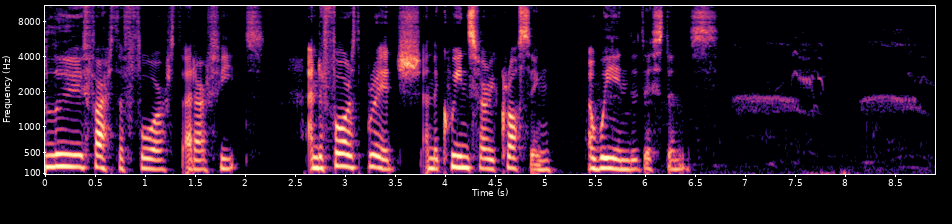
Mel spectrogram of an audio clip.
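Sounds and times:
speech: 0.0s - 6.8s
seagulls screeching: 6.8s - 8.8s.

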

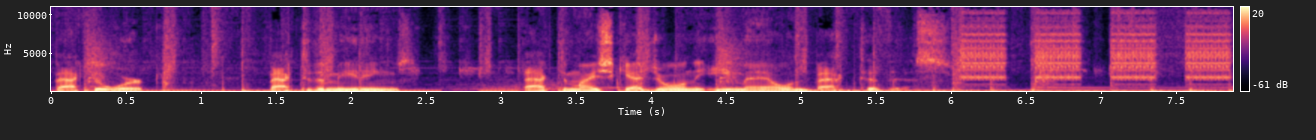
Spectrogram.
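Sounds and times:
speech: 0.0s - 0.8s, 1.4s - 2.5s, 3.1s - 6.1s
alarm clock ringing in shrill bursts: 6.1s - 7.8s.

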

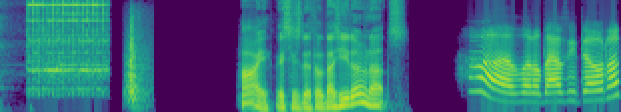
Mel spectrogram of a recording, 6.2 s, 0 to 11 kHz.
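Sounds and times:
telephone bell ringing: 0.2s - 1.2s
speech: 2.4s - 4.1s, 4.8s - 6.2s.

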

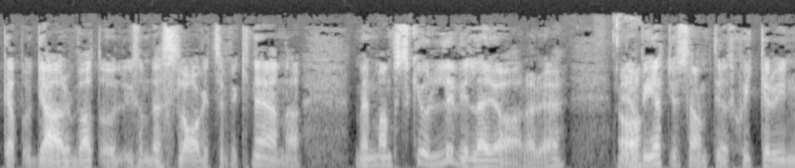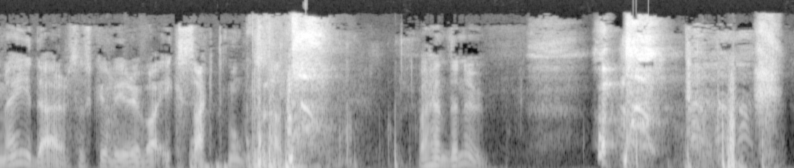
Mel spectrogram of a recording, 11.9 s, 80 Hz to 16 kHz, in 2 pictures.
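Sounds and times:
speech: 0.0s - 10.8s
person sneezing: 7.8s - 8.6s, 10.4s - 11.9s.

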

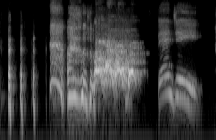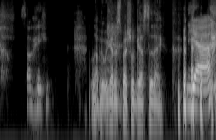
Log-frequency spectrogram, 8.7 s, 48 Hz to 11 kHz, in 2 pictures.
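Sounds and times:
laughter: 0.0s - 2.0s, 7.8s - 8.6s
speech: 0.2s - 0.5s, 1.4s - 2.6s, 3.2s - 8.6s
dog barking: 1.8s - 3.0s.

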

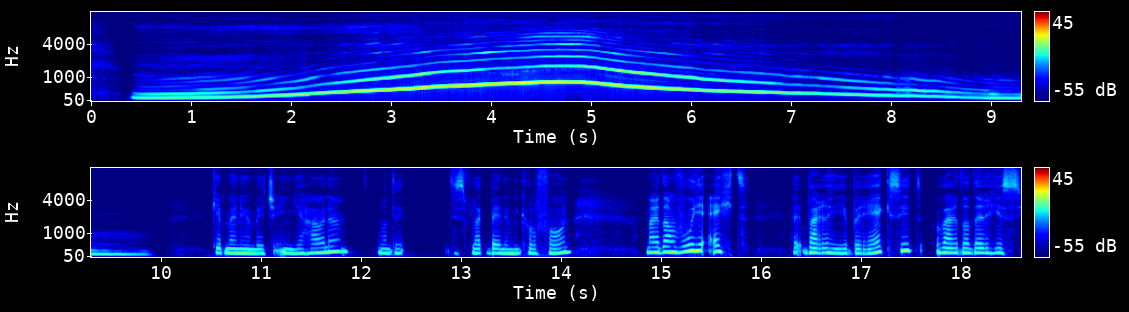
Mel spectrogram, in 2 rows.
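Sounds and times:
speech: 0.4s - 0.7s, 11.1s - 18.5s
voice imitating a fire engine siren as a singing exercise: 0.4s - 9.3s.

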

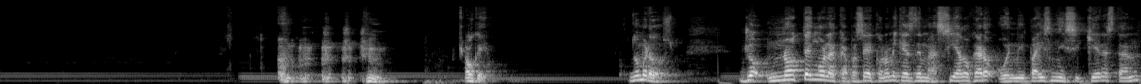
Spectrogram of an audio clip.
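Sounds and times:
speech: 2.3s - 4.0s, 4.6s - 5.0s, 6.3s - 11.4s
rough throaty coughs: 2.8s - 4.6s.

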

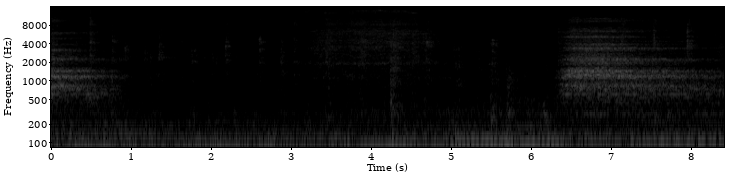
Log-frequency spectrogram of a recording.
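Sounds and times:
deep inhale and exhale through the mouth: 0.0s - 1.1s, 3.2s - 5.0s, 6.3s - 8.4s
quiet low hum: 0.0s - 8.4s.

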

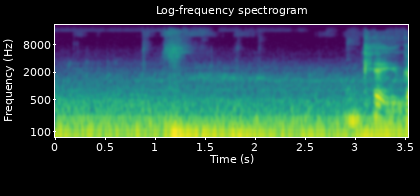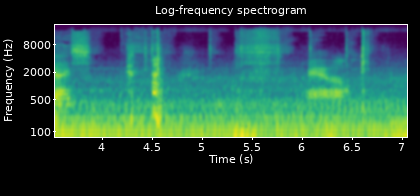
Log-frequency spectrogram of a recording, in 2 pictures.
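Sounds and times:
low traffic rumble from cars: 0.0s - 7.0s
speech: 3.2s - 4.6s.

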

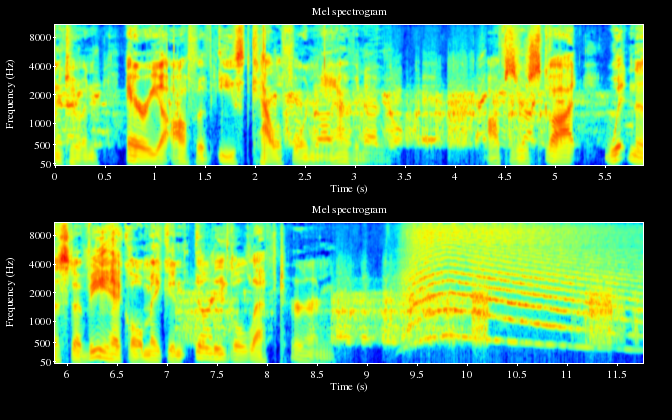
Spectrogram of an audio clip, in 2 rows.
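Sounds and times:
police car siren wailing: 0.0s - 0.6s, 2.2s - 5.9s, 7.1s - 7.8s, 8.6s - 11.7s
speech: 0.0s - 3.5s, 4.3s - 8.8s.

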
